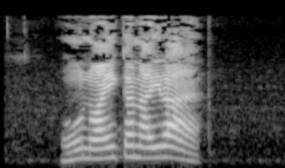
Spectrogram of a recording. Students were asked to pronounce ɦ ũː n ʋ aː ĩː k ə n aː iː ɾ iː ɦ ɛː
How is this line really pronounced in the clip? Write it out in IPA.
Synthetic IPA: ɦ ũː n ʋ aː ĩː k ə n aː iː ɾ aː ɦ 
